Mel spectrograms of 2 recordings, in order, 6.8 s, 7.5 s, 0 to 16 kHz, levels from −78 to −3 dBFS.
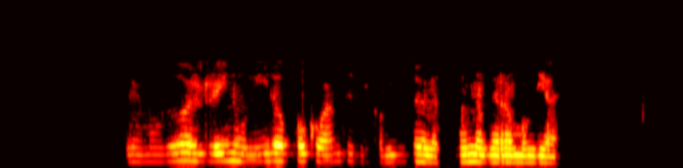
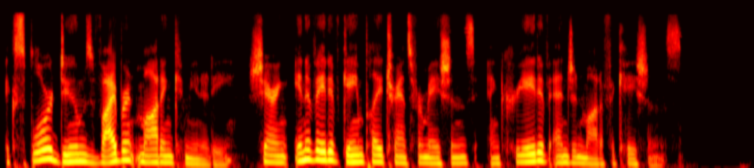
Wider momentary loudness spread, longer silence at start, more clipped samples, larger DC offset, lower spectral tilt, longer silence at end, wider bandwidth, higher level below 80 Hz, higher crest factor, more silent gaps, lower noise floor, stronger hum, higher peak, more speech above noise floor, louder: first, 20 LU vs 13 LU; first, 1.25 s vs 0.05 s; neither; neither; first, -12 dB/octave vs -5.5 dB/octave; first, 1.25 s vs 0.75 s; second, 4 kHz vs 12 kHz; second, -62 dBFS vs -54 dBFS; about the same, 18 dB vs 16 dB; first, 4.42-4.56 s vs none; first, under -90 dBFS vs -72 dBFS; neither; about the same, -6 dBFS vs -8 dBFS; first, over 66 dB vs 48 dB; about the same, -24 LUFS vs -24 LUFS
